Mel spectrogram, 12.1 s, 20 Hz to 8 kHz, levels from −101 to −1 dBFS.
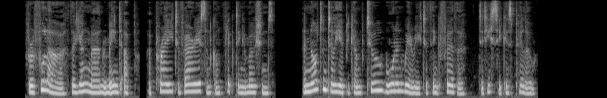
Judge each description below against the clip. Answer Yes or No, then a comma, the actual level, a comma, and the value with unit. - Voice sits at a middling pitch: No, high, 195 Hz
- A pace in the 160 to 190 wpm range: Yes, average, 170 wpm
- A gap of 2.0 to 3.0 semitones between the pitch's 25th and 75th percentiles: No, average, 3.7 semitones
